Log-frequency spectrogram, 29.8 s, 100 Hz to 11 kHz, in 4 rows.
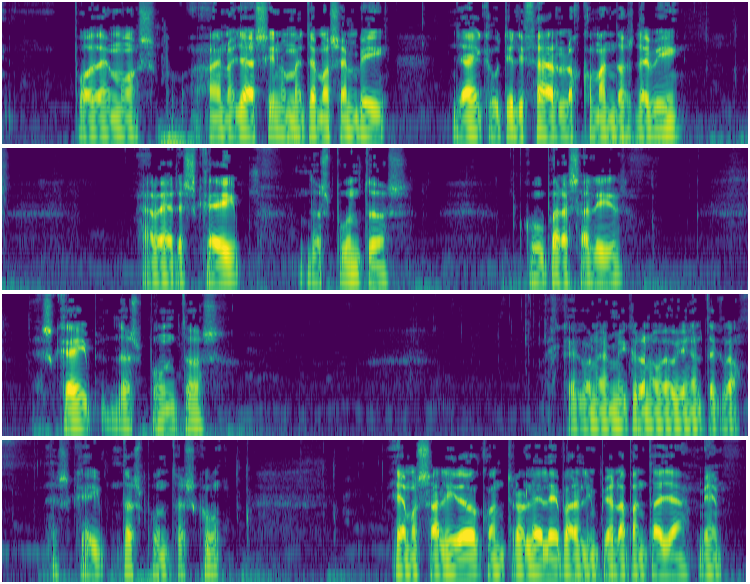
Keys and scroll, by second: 3.1 Escape, 5.5 Escape, 6.3-8.1 typing, 9.3 Escape, 11.3 typing, 12.6 typing, 13.3 Return, 14.1 Return, 15.4 Escape, 16.8 space, 23.0 Escape, 23.9-24.5 typing, 24.9 Return, 25.8 Return, 28.5 ctrl+l.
